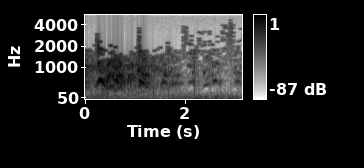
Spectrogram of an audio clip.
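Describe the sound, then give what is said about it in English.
A dog whimpers and whines, its plaintive cries rising and falling, broken by a few short yipping barks before trailing off more quietly. “On your feet, you mangy cur!”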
